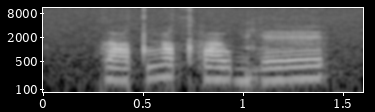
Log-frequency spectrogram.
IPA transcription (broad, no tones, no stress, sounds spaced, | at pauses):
k ɤ tˤ ŋ ɯ tˤ f j o b j ɛ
